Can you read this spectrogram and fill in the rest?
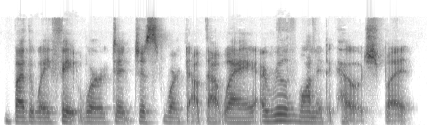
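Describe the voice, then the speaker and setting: A woman in her thirties talks loosely and at length, leaning on "like" and doubling her words as she goes. Her voice sits a little low, with a gravelly fry running under it. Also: level tone, normal speed, a little mellow. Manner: chatty, lots of "like" and repeated words. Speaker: vocal coach, interview guest. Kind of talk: casual interview chat.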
